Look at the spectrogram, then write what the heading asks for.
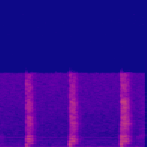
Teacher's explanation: sound PP PP you feeling any vibrations in your throat no your vocal cords are not producing a sound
